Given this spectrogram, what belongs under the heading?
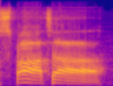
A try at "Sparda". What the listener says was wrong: Not Sparta, Sparda. It's a D.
